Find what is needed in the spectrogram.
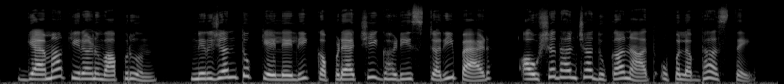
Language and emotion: Marathi, neutral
